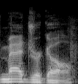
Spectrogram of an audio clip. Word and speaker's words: Madrigal: I would think it's Madrigal. Madrigal. That's it. That's what I said. I said it Hal right Madrigal. the first time. Hal Madrigal. He's fucking one of the Not funniest. Madrigal.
